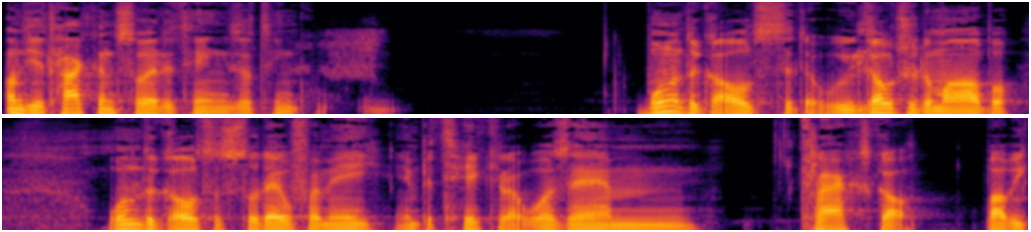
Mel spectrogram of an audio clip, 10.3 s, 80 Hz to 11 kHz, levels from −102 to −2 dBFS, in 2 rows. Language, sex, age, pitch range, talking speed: English, male, 30-49, 90-110 Hz, 210 wpm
